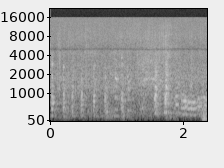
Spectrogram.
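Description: Backyard coop chickens cluck in short, repeated bursts, several hens close by producing a quick irregular rhythm of soft calls with no talking.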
